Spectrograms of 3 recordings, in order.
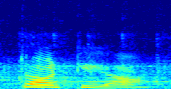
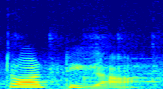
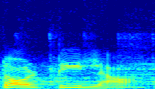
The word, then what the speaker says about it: tortilla: Remember, its correct pronunciation is menu. Menu. The restaurant serves an all-day breakfast menu. Here the word is tortilla. Remember, it's tortilla, not tortilla.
